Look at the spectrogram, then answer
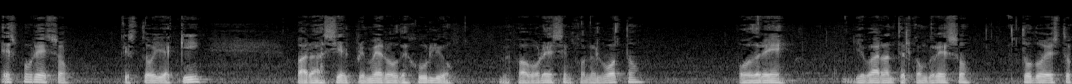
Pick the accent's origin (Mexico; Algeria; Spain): Mexico; Sayula, Jalisco; presidente municipal allí de mi pueblo de Sayula, Jalisco.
